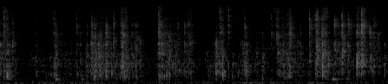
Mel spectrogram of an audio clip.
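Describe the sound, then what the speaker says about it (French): A packet of mulberry chips is torn open and handled, giving bursts of close crinkly plastic rustling and crackling that rise and fall over several seconds, with no voices. "je vais ouvrir et je vais goûter pour vous montrer un peu l'aspect de ces chips"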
